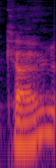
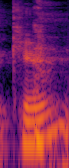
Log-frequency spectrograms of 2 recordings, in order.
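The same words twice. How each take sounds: First: Said in the usual way. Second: "coon" with a long oo for the vowel of cone. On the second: Retold or imitated. Podcaster mimics a film kid's odd vowel, "coon" with oo. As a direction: stretch "coon" to an oo sound, imitating an accent. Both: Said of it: "he says a coon instead of cone".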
